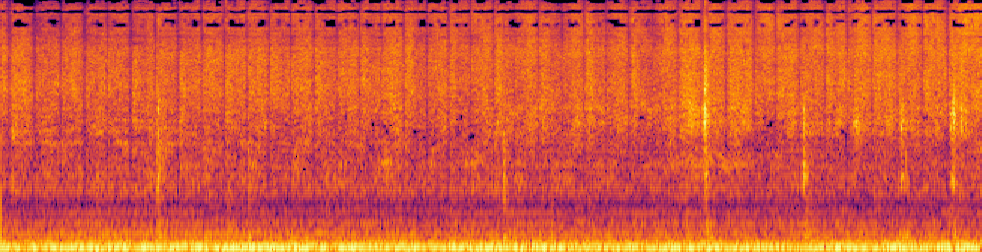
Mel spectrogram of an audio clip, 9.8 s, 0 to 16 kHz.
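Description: Wet/dry sandpaper, around 800 grit, rubbing steadily over a boat hull's oxidised metal-flake finish in wet sanding, a continuous scratchy hiss.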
